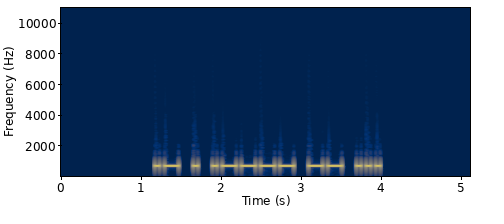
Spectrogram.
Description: Morse code, heard as a keyed tone, about 20 wpm, 700 Hz. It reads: AE1MS
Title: 2023 SOTA Chaser Call Signs - 20wpm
